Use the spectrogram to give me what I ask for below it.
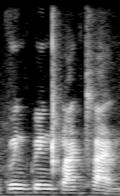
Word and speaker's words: ครึ่งๆ กลางๆ: Gling, gling, clang, clang. Oh my god, that's a weird to pronounce, man. Quing, quing, clang, clang. That's how to pronounce it.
